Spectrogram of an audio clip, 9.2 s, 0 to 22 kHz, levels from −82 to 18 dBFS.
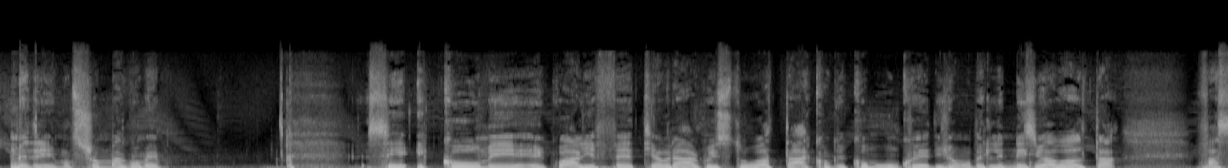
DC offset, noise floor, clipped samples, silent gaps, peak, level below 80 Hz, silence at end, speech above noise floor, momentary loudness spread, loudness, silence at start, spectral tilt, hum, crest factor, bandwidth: under 0.1%; -46 dBFS; under 0.1%; none; -4 dBFS; -38 dBFS; 0 s; 31 dB; 10 LU; -16 LUFS; 0.05 s; -5.5 dB/octave; none; 12 dB; 15 kHz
